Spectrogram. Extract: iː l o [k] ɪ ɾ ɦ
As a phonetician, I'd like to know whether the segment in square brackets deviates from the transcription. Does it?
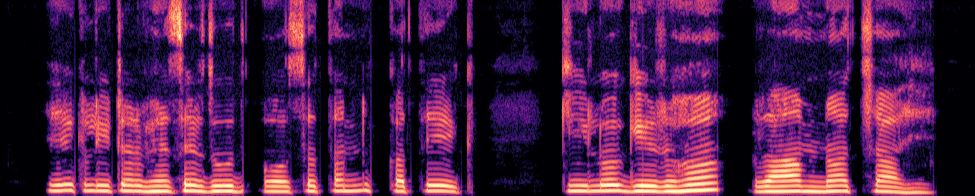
yes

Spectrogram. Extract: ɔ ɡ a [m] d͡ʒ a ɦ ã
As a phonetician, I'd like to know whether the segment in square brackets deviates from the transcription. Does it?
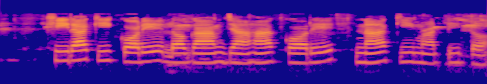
no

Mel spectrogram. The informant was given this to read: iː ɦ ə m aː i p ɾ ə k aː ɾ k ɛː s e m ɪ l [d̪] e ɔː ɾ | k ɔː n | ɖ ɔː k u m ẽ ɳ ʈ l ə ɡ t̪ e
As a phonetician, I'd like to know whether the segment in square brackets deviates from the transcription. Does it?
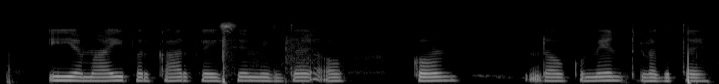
yes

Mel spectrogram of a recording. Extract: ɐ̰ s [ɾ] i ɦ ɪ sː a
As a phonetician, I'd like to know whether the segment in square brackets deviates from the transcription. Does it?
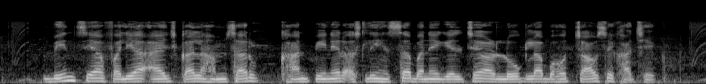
yes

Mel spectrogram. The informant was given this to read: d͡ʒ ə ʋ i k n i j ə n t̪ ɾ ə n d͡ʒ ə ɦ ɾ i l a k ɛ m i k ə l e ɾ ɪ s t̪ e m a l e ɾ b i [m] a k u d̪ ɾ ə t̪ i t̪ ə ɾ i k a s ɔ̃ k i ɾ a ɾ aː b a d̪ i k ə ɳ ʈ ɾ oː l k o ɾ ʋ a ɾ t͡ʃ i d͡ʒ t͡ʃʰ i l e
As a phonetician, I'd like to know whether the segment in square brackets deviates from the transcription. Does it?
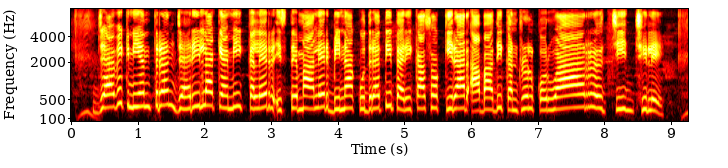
yes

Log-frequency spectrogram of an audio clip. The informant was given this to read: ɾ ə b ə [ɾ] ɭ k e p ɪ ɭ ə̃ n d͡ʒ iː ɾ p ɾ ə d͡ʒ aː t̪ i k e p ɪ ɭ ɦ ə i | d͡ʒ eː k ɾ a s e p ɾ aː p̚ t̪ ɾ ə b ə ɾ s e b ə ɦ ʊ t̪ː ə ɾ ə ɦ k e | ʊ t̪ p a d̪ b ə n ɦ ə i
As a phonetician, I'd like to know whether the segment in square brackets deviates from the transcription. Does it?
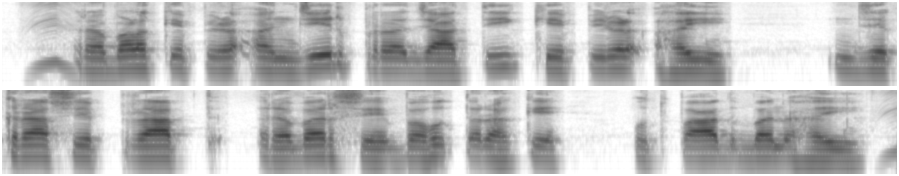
yes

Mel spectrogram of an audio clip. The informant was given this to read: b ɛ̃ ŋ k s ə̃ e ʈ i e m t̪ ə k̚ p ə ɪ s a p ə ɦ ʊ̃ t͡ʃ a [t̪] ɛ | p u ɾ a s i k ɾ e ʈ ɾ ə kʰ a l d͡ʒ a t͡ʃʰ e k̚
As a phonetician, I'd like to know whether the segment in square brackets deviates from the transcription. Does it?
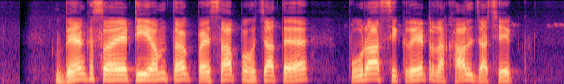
no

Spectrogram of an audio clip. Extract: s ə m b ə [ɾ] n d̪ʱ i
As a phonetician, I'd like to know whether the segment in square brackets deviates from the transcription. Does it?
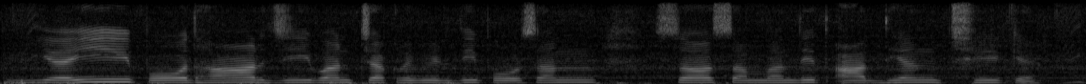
yes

